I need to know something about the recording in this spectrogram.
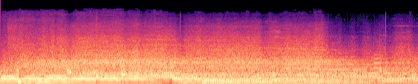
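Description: Slow background music of held low notes that shift every second or so, with road traffic noise underneath as a car goes by, the traffic fading out about three seconds in.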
